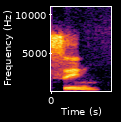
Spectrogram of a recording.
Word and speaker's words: Singh: i pronounce it correct just like satan you have to sing a song so it says sing all right that's interesting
